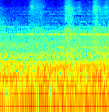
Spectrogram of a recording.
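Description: A Koleje Śląskie train pulls away, a steady loud rumble of wheels and running gear with a thin high squeal riding over it, heard close up from on board or beside the track without talking.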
